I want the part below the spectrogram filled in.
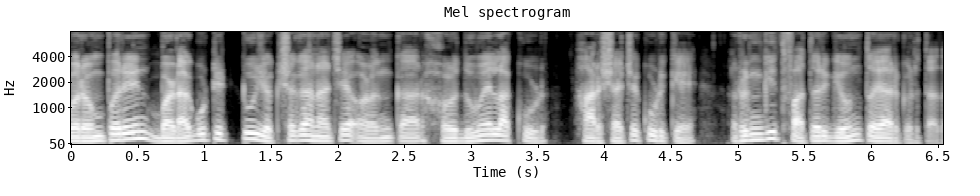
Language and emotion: Goan Konkani, neutral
